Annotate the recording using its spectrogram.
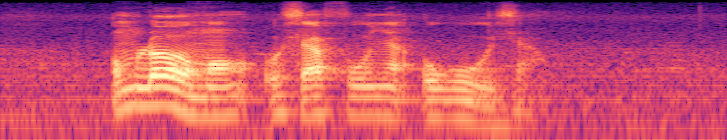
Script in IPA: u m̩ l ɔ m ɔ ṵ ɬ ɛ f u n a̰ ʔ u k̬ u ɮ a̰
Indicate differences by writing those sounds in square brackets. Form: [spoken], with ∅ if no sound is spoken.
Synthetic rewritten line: u m̩ l ɔ m ɔ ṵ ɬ [a] f u [ɲ] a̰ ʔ u k̬ [uː] ɮ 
